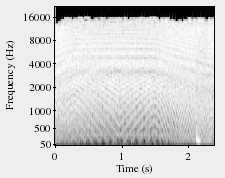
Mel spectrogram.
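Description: Electronic music without vocals or drums: a swirling synthesizer sweep, with many tones gliding up and then back down together.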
